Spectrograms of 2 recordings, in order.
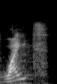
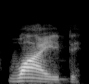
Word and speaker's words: wide: is the word wide so here instead of white the T sound it's D wide wide there you go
